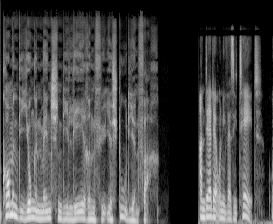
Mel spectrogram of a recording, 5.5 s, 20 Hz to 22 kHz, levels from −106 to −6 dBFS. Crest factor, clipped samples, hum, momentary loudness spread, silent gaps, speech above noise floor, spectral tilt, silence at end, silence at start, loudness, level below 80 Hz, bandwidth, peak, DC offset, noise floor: 20 dB; under 0.1%; none; 8 LU; 3.40-3.93 s; over 65 dB; -5 dB/octave; 0 s; 0 s; -25 LUFS; -52 dBFS; 16.5 kHz; -6 dBFS; under 0.1%; under -90 dBFS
